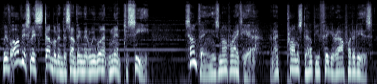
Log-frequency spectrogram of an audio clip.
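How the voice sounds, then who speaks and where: A man's voice: medium pitch, big pitch swings, brisk, a little mellow, faint music behind, close to an everyday voice. A man playing an eccentric, curious time-travelling doctor in an audio drama, polite but dismissive, with a musing theatrical delivery. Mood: intent, investigative. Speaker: lead actor in an audio drama.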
